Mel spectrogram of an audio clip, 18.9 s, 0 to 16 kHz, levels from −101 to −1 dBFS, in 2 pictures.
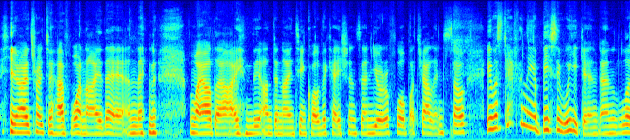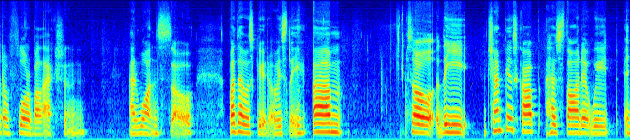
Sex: female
